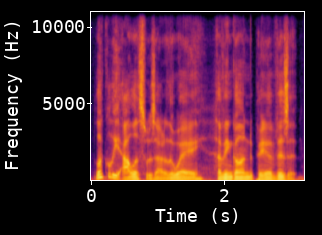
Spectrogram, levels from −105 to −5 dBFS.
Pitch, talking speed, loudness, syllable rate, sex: 115 Hz, 245 wpm, -18 LUFS, 6.8 syllables/s, male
